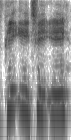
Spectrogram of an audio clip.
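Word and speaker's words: Piet: nitpicker but I just want to correct the pronunciation of Mondrian's first name is Pete okay like it was PE te you don't say the P it it's Pete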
